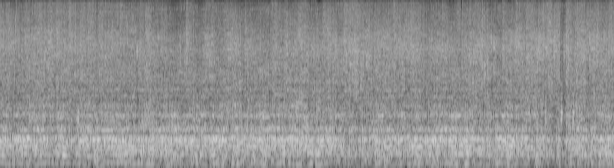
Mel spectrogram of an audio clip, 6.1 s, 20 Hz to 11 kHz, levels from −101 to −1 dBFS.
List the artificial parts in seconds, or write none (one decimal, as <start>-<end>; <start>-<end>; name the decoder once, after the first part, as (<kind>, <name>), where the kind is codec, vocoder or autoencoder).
0.0-6.1 (vocoder, Vocos)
